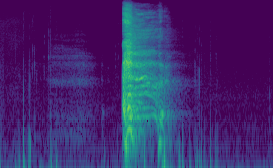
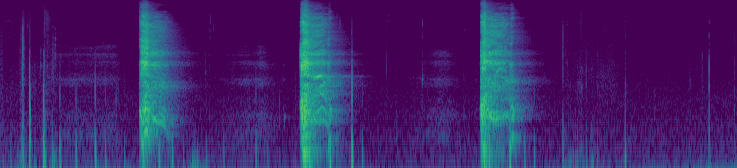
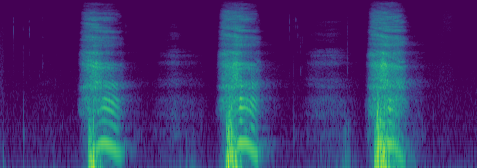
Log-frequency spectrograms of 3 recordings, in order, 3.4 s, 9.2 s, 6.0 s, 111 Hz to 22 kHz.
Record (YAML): cough_length: 3.4 s
cough_amplitude: 14876
cough_signal_mean_std_ratio: 0.26
three_cough_length: 9.2 s
three_cough_amplitude: 14423
three_cough_signal_mean_std_ratio: 0.25
exhalation_length: 6.0 s
exhalation_amplitude: 10934
exhalation_signal_mean_std_ratio: 0.32
survey_phase: alpha (2021-03-01 to 2021-08-12)
age: 45-64
gender: Female
wearing_mask: 'No'
symptom_none: true
smoker_status: Ex-smoker
respiratory_condition_asthma: false
respiratory_condition_other: false
recruitment_source: REACT
submission_delay: 1 day
covid_test_result: Negative
covid_test_method: RT-qPCR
